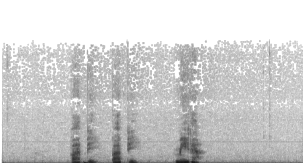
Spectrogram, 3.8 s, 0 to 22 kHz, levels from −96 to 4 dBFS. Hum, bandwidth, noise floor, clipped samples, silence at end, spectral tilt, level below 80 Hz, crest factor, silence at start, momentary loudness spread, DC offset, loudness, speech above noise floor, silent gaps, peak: none; 15.5 kHz; -41 dBFS; under 0.1%; 1.05 s; -7.5 dB/octave; -32 dBFS; 18 dB; 0.05 s; 13 LU; under 0.1%; -18 LUFS; 26 dB; none; -2 dBFS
